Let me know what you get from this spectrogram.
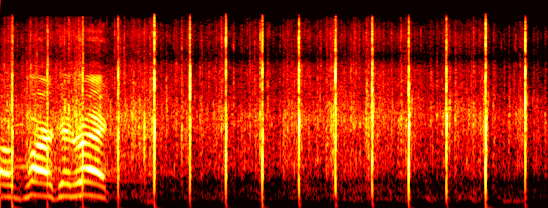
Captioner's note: applause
